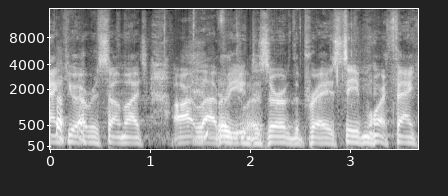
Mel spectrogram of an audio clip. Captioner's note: laughter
